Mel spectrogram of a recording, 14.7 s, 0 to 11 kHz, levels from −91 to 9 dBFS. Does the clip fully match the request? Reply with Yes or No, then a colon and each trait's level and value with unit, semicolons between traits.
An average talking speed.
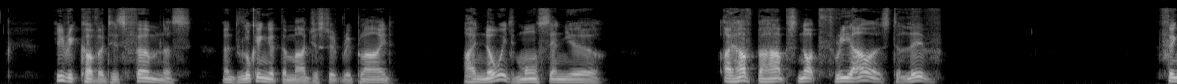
No: slow, 90 wpm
